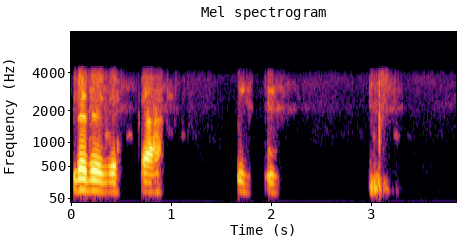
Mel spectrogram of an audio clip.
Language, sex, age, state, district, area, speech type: Assamese, male, 30-45, Assam, Darrang, rural, conversation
